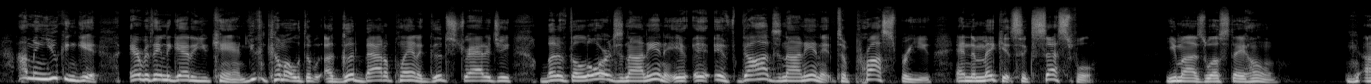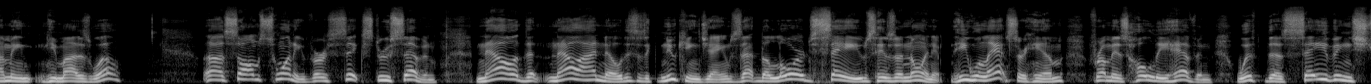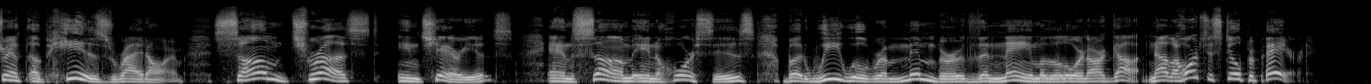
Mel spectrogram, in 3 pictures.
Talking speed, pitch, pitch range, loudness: 175 wpm, 165 Hz, 140-205 Hz, -22 LUFS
